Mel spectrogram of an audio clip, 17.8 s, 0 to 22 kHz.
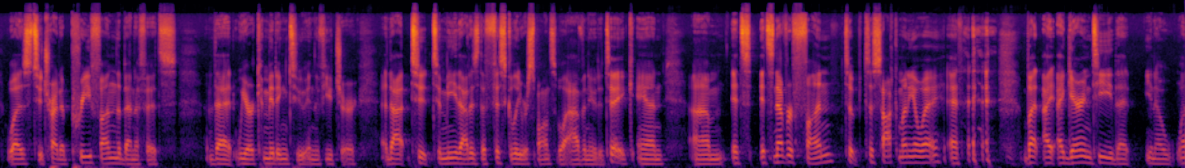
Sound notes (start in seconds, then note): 14.2 chuckling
